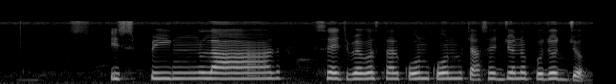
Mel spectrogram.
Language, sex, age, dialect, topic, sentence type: Bengali, female, 25-30, Jharkhandi, agriculture, question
